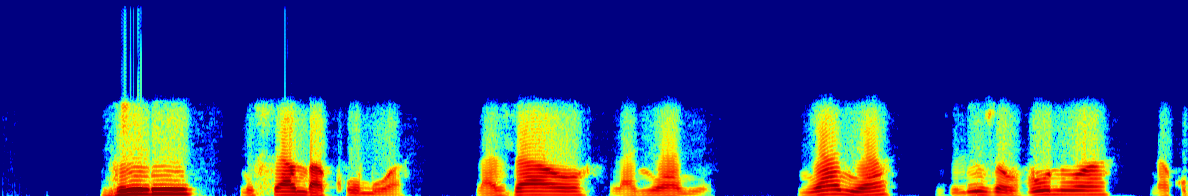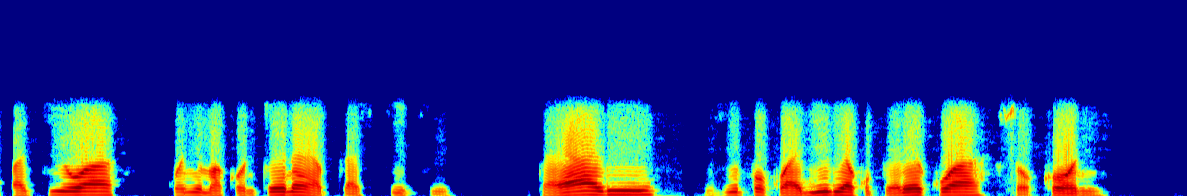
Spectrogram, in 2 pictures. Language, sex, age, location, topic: Swahili, male, 25-35, Dar es Salaam, agriculture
